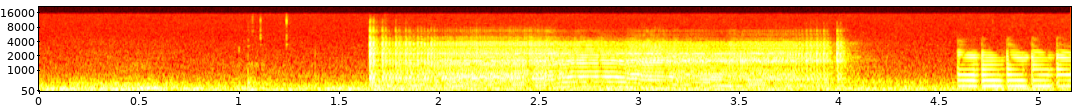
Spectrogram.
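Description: A back door creaks open with a long, loud, wavering groan lasting a couple of seconds as people sneak in, followed shortly by a quick burst of rattling clicks. No one speaks.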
